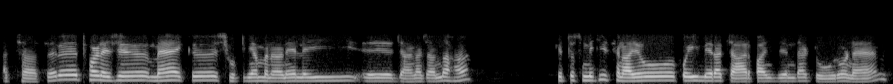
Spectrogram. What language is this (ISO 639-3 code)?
doi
